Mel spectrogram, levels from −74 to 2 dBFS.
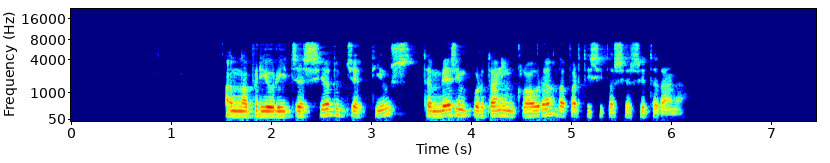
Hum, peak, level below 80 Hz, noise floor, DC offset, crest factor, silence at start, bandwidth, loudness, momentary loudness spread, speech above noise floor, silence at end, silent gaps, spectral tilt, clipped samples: none; -2 dBFS; -62 dBFS; -80 dBFS; under 0.1%; 18 dB; 1.55 s; 7.8 kHz; -19 LUFS; 9 LU; 62 dB; 1.35 s; none; -4.5 dB/octave; under 0.1%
